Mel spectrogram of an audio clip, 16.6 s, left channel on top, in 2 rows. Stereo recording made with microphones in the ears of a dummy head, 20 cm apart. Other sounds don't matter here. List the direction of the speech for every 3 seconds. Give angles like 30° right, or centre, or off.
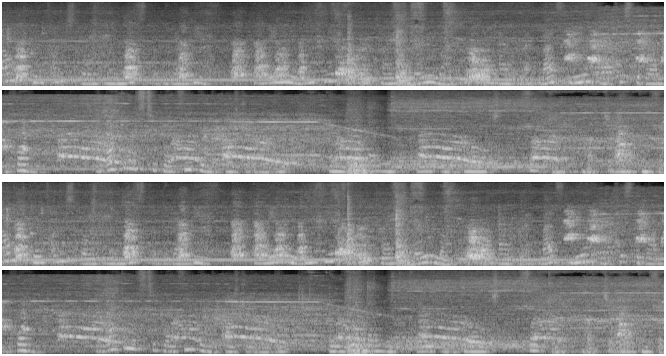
30° right, 30° right, centre, 10° left, 30° right, 30° right.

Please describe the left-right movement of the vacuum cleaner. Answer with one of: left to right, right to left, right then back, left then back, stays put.
left then back.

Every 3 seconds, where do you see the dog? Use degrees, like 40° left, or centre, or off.
60° right, 60° right, 20° right, 30° left, 50° left, 50° left.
